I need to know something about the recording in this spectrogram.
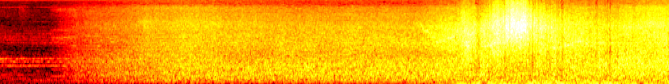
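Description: A swelling rush of noise that builds steadily over several seconds into a deep rumble, with a bright hissing flare about six seconds in: a produced whoosh-and-rumble effect rising towards an explosion-like boom.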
